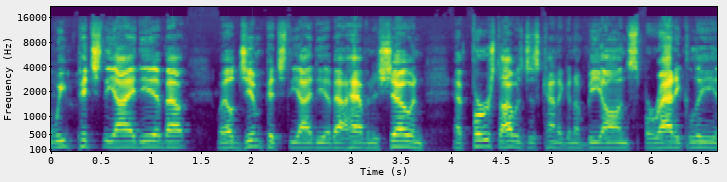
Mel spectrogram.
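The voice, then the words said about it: Twangy accent. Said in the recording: “I've got my twang, which is not exactly a great voice for radio”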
